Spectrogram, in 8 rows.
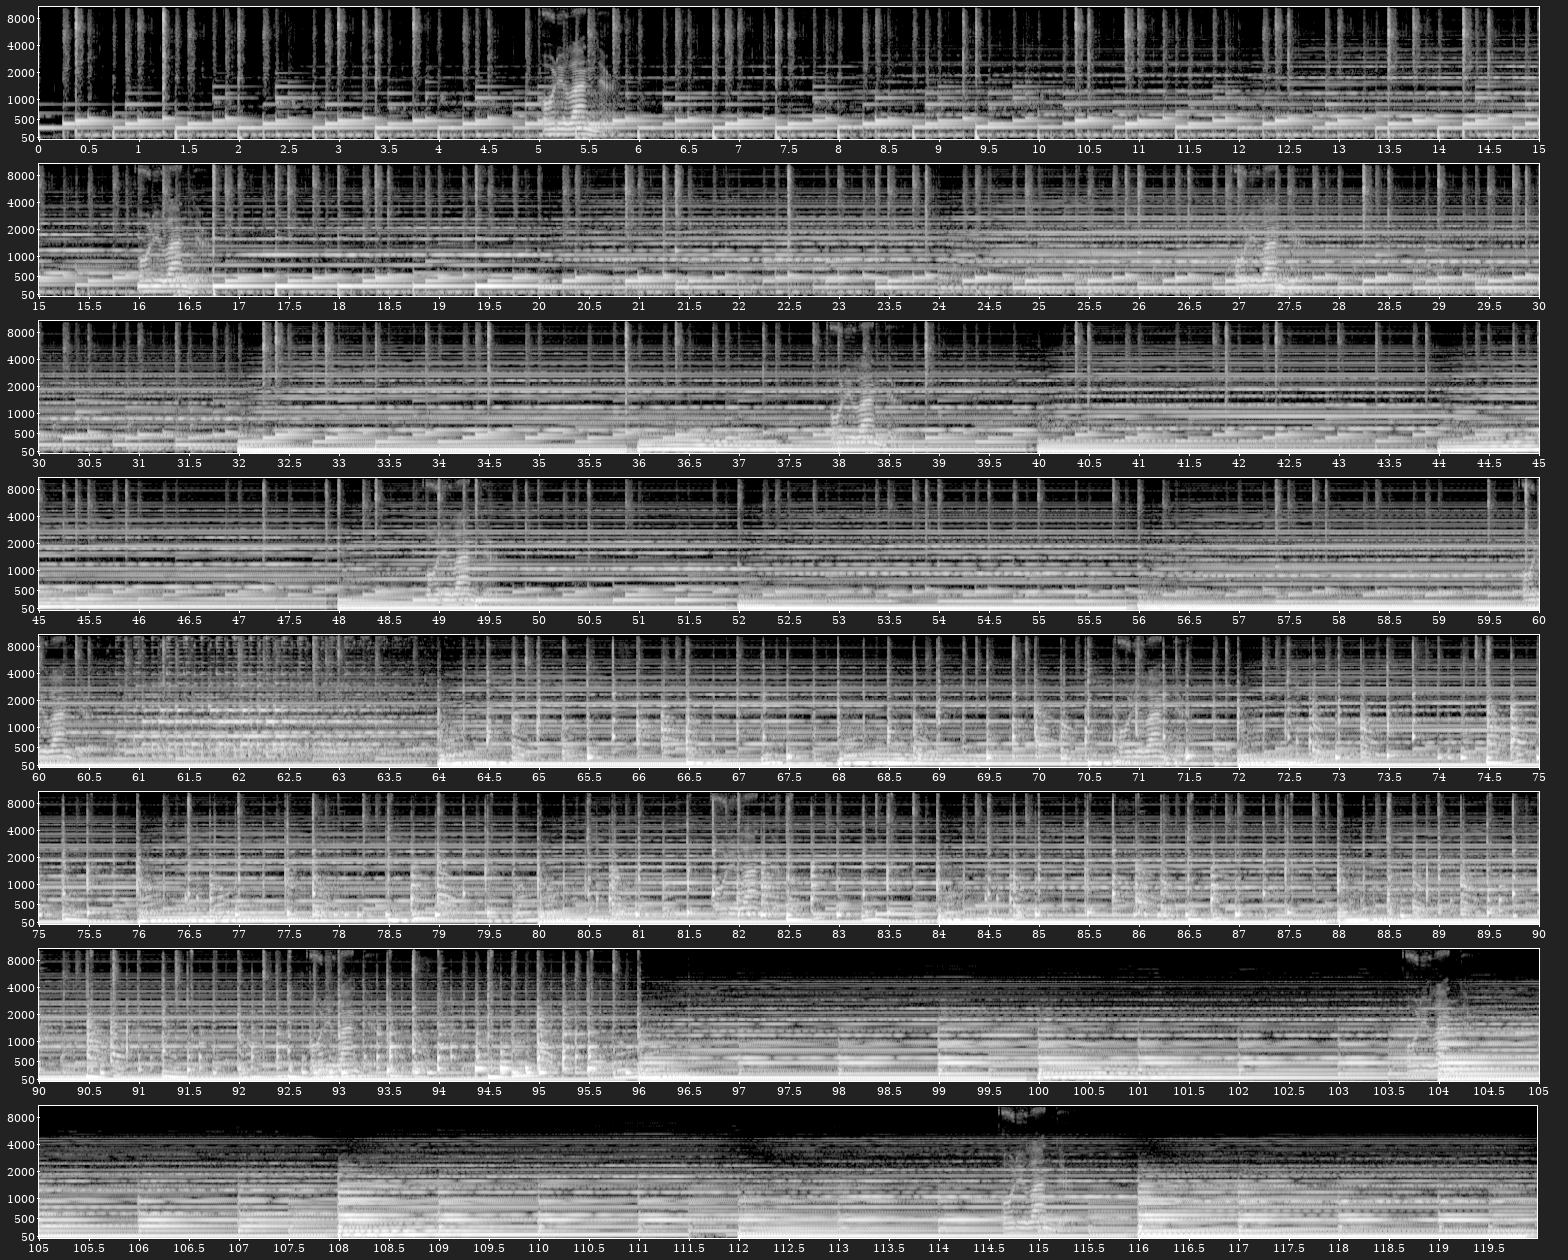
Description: Latin Drama_Similar_Narcos.
WAV Sample Rate: 16-Bit stereo, 44.1 kHz
Tempo (BPM): 60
